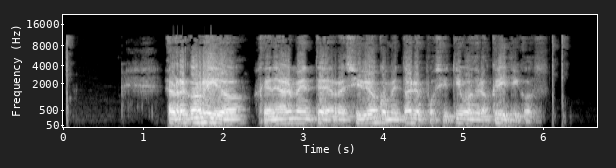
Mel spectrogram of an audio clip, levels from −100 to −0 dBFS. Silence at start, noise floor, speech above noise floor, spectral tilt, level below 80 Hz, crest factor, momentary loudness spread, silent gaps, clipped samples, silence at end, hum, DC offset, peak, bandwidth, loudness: 1 s; -73 dBFS; 61 dB; -5 dB/octave; -50 dBFS; 14 dB; 12 LU; none; under 0.1%; 0.75 s; none; under 0.1%; 0 dBFS; 11.5 kHz; -12 LUFS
